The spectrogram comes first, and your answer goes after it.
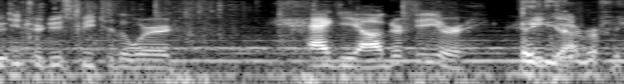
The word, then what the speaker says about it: hagiography: Well, in our last conversation, and I'm going to pronounce the word wrong, you introduced me to the word hagiography, hagiography, thank you.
